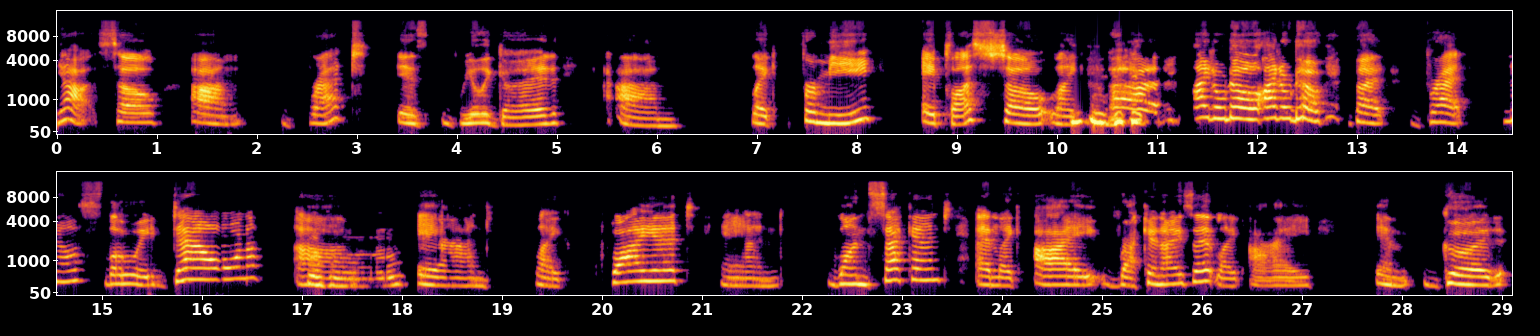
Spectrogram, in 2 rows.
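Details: Aphasia in a young woman after a stroke at age 27; she is a stroke research study participant in an intensive therapy program.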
